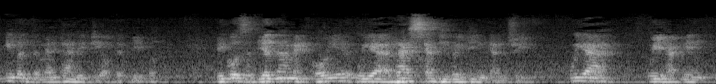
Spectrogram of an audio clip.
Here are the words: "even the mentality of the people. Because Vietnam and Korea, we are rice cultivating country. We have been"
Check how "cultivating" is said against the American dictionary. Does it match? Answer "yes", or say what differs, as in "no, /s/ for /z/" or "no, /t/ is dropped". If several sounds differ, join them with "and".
no, /n/ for /l/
